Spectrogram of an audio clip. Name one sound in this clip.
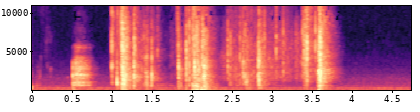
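A plastic wrapper crinkles and tears as a young woman bites it open.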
